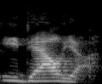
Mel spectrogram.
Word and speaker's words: Idalia: you came up you found out it is idalia yeah yeah I've had to Google it because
